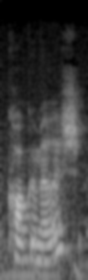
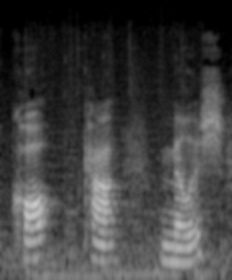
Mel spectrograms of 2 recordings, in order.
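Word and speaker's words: cáca milis: grammar cree next is kokomelish ko ka melish and i think it's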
